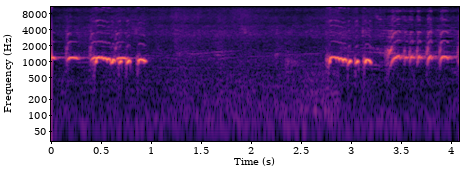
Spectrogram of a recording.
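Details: ['Local zebra dove calling, used to prompt other doves to call quickly: short rolling cooing trills, two phrases separated by a pause of almost two seconds, the second followed by a steadier run of coos.']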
